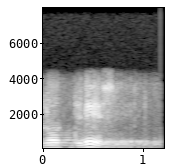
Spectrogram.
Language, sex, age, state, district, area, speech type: Manipuri, male, 18-30, Manipur, Kakching, rural, conversation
